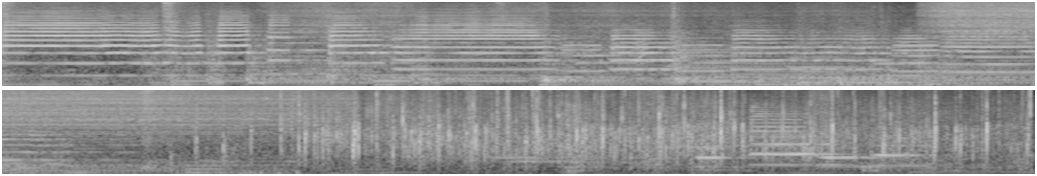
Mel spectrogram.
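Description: Live jazz combo with a trumpet playing a solo line over electric bass, drum kit and keyboard. About halfway through the trumpet line fades and the music drops in level, leaving mostly drums and cymbals with a few short notes.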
